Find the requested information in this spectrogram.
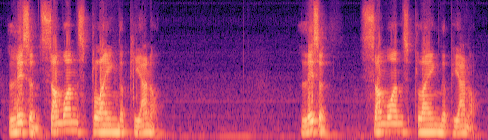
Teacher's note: no digo someone is playing. Digo someone's playing. Estoy haciendo la contracción de someone y is.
